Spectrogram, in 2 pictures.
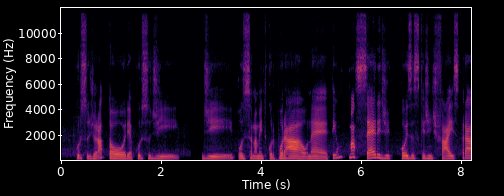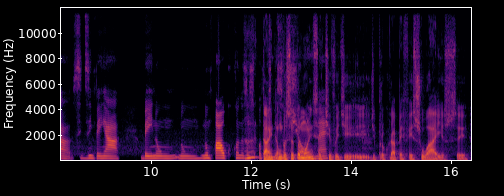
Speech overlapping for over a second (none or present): present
